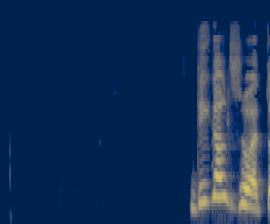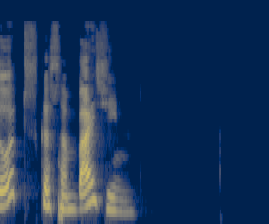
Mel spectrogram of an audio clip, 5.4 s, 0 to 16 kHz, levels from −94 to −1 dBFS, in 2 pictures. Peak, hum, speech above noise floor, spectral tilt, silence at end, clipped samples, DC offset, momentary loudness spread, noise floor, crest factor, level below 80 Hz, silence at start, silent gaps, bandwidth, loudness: -6 dBFS; none; over 64 dB; -4.5 dB/octave; 1.45 s; under 0.1%; under 0.1%; 14 LU; under -90 dBFS; 24 dB; -72 dBFS; 1.9 s; none; 11.5 kHz; -26 LUFS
